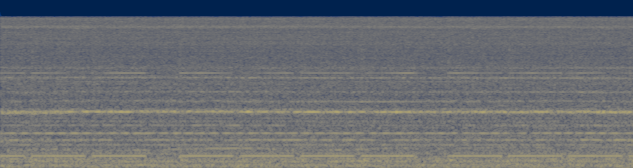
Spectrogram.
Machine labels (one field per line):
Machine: slide rail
